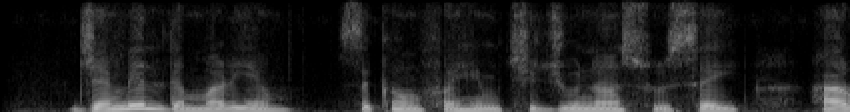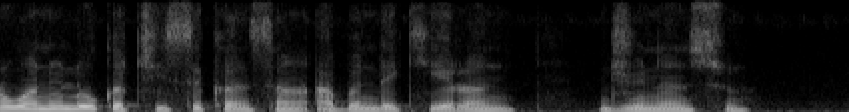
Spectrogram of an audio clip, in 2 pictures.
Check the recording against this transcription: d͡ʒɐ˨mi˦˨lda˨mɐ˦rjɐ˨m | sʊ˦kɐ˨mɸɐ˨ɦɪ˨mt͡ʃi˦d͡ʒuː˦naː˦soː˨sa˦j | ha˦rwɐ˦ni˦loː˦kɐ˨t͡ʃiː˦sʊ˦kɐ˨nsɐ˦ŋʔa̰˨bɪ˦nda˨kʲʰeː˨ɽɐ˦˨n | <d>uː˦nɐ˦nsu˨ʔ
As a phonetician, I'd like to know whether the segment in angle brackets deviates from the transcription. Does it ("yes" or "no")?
yes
